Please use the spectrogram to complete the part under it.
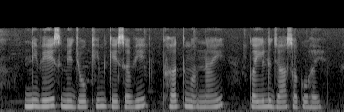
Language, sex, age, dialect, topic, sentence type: Magahi, female, 25-30, Southern, banking, statement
